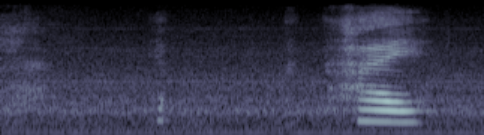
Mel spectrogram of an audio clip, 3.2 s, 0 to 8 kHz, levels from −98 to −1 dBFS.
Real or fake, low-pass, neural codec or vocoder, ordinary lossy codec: real; 7.2 kHz; none; none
